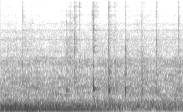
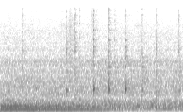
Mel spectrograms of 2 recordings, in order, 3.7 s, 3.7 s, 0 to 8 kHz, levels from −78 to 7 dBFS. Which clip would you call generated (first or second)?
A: first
